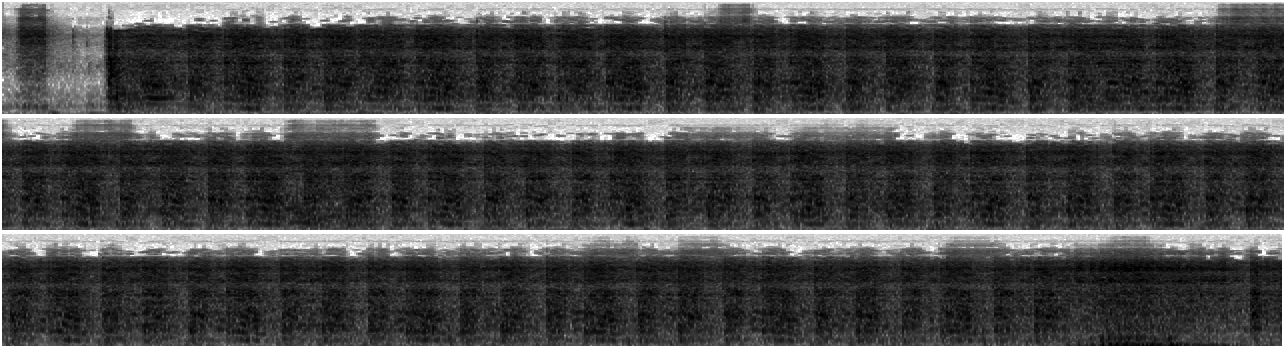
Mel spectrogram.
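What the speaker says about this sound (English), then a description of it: "Oh, yeah! It'll go." An old forklift engine cranks and catches, then runs loud and steady with a rough, rattling idle for the whole stretch, close by and with no talking over it.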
